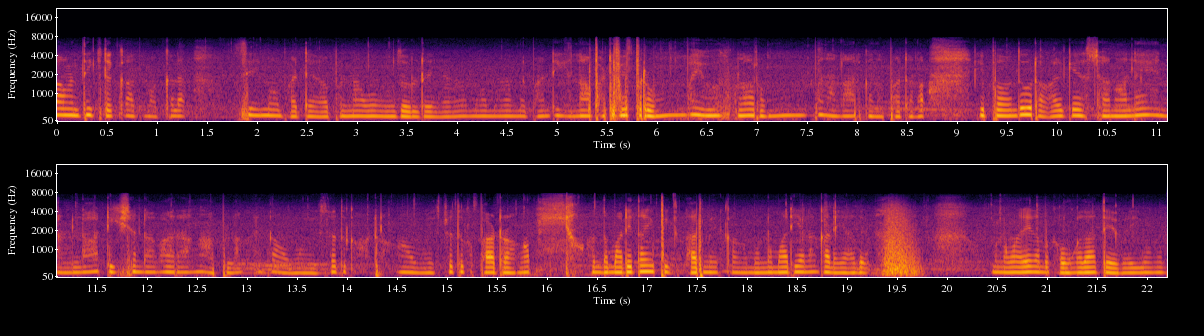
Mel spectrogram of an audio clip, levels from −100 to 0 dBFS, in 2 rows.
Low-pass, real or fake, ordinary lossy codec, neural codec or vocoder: none; real; none; none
